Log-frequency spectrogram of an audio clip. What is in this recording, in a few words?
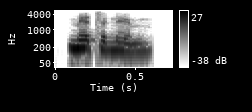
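"metonym", English, Indian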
